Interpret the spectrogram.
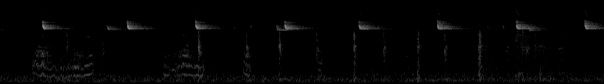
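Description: A bird chirping over and over at a cat: short, high chirps that each drop in pitch, evenly spaced at a little more than one a second.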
